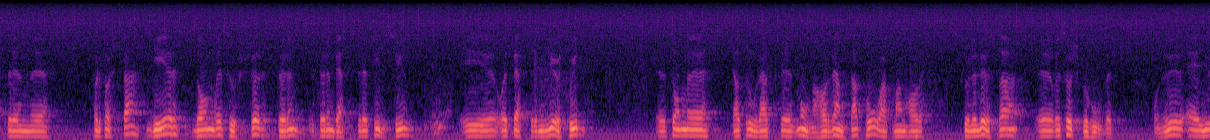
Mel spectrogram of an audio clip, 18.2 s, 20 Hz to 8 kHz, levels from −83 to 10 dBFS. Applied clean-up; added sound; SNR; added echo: none; none; none; none.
